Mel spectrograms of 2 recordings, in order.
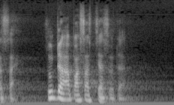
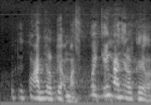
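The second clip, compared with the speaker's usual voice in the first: sulky wife; 6 semitones higher, 3 dB quieter than usual. Acted. Wife sulking at husband.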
